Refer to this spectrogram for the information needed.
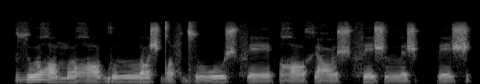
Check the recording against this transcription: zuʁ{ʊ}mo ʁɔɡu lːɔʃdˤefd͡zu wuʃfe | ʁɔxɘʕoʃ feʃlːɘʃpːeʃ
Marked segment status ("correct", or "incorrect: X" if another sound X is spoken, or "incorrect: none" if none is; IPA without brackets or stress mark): incorrect: ɔ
